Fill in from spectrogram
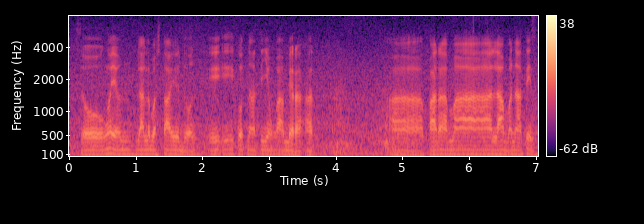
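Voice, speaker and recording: The speaker is a man with a very deep, low pitch. Audible echo fills the room. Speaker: vlogger reviewing gear. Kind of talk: product review tutorial. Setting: outdoors, walking away from camera. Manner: many fillers and hesitations; speaking softly, not shouting.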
